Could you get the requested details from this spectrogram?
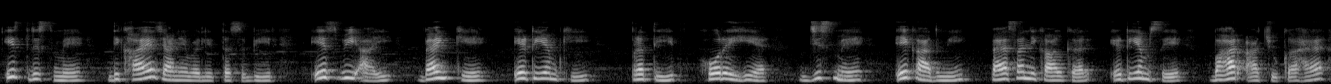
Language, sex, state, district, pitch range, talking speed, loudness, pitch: Hindi, female, Bihar, Gaya, 185-250 Hz, 130 wpm, -22 LUFS, 205 Hz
